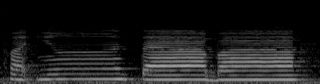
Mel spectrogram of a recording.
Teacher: اسی طرح یہاں پر بھی ہم نے اخفا کیا کیونکہ تا بھی حروف اخفا میں سے ہے، تو ہم نے پڑھا فَإِن تَابَا، تا کو بھی لمبا کیا، با کو بھی لمبا کیا، دونوں کے ساتھ زبر کے ساتھ الف حرف مدہ ہے۔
